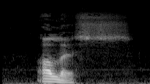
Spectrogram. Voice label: "alles", Dutch

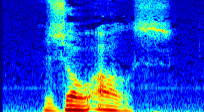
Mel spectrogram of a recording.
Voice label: "zoals", Dutch

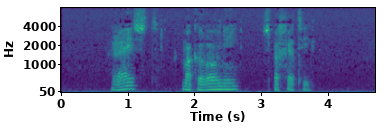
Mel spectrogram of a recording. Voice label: "rijst", Dutch

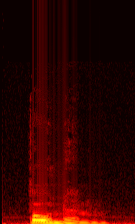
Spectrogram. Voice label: "ponum", Dutch

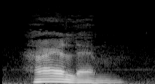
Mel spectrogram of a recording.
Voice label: "Haarlem", Dutch

